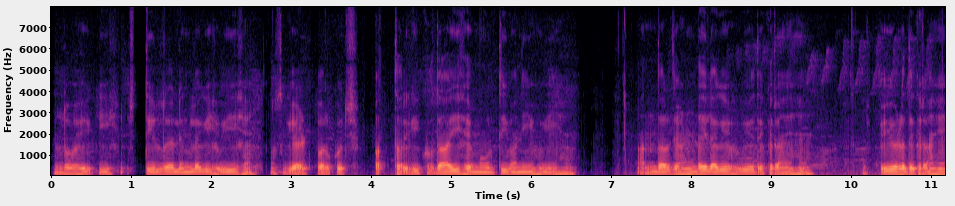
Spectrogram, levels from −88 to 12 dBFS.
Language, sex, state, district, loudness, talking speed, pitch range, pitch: Hindi, male, Bihar, Purnia, -17 LUFS, 165 wpm, 110-125 Hz, 115 Hz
